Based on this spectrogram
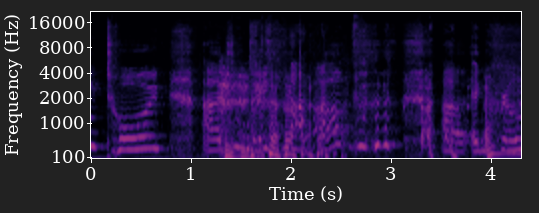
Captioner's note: all laughing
